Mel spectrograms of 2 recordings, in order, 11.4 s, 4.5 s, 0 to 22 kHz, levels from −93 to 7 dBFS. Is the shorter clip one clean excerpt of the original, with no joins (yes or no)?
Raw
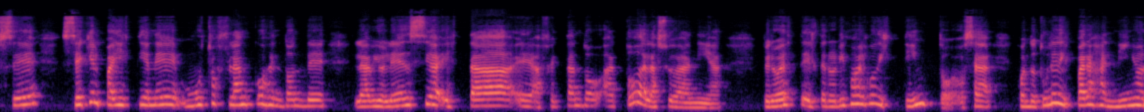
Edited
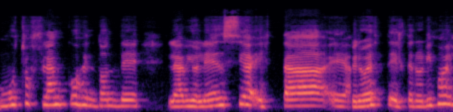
no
